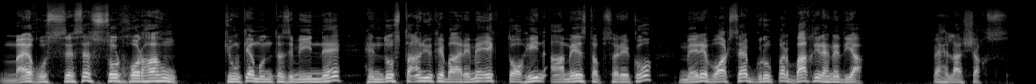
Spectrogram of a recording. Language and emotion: Urdu, angry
